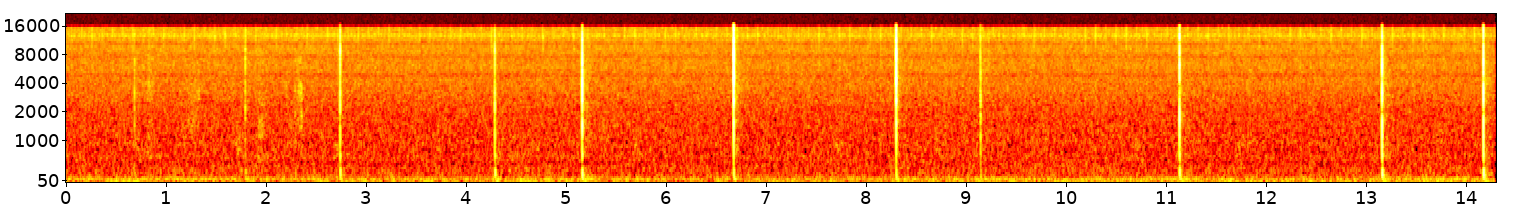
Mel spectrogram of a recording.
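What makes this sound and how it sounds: Slow, sparse taps of a nail and fingertip on an orange paperback novel, solid paper, resting on a blanket. About ten short, dry clicks with almost no ring are spaced unevenly over a quiet, low hum.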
